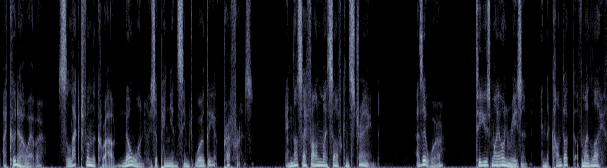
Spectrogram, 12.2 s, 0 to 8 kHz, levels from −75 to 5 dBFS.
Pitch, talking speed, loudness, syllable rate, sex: 125 Hz, 175 wpm, -22 LUFS, 5.6 syllables/s, male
